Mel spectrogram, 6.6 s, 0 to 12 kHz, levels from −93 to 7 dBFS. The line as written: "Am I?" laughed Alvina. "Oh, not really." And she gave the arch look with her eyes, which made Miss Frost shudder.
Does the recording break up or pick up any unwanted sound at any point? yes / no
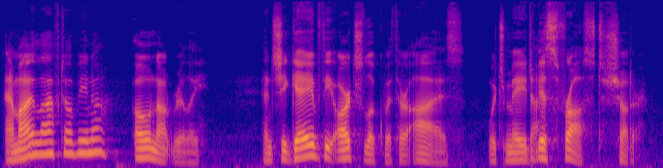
no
